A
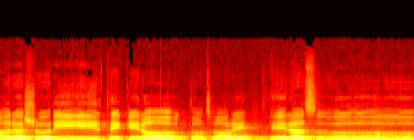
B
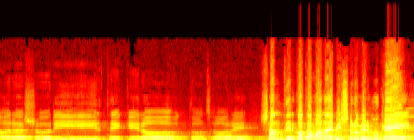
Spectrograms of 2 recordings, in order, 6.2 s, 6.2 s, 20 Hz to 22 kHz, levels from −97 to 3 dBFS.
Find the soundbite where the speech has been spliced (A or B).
B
